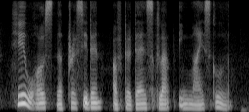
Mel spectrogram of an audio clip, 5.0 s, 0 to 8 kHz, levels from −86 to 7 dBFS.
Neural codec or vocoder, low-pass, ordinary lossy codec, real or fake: codec, 16 kHz, 0.5 kbps, FunCodec, trained on Chinese and English, 25 frames a second; none; none; fake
